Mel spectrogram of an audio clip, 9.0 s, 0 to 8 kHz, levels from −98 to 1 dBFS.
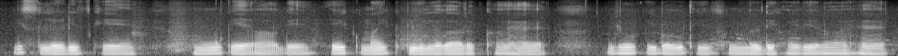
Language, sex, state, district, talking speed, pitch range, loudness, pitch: Hindi, male, Uttar Pradesh, Saharanpur, 135 wpm, 105-115 Hz, -15 LUFS, 110 Hz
